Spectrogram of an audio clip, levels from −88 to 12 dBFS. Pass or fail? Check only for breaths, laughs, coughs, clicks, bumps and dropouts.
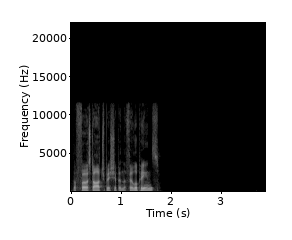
pass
